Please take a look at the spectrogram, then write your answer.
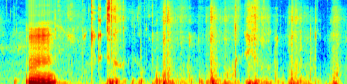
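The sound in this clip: Crunchy spelt crackers are chewed, giving a rhythmic series of many sharp, dry crunches and crackles after a brief voiced sound at the start.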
